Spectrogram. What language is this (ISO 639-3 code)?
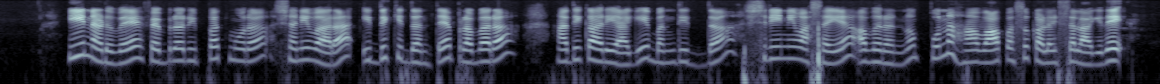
kan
